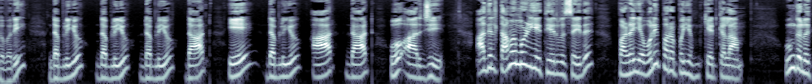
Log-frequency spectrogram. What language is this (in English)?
Tamil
